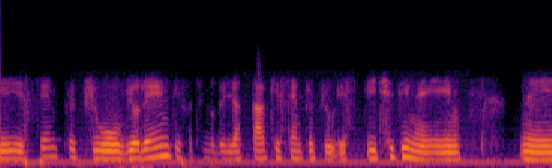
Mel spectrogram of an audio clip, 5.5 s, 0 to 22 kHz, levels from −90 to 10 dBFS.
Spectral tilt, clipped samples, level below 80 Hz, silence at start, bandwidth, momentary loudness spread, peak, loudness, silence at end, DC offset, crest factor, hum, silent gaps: -10 dB/octave; under 0.1%; -54 dBFS; 0 s; 4.6 kHz; 15 LU; -10 dBFS; -26 LUFS; 0 s; under 0.1%; 14 dB; none; none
